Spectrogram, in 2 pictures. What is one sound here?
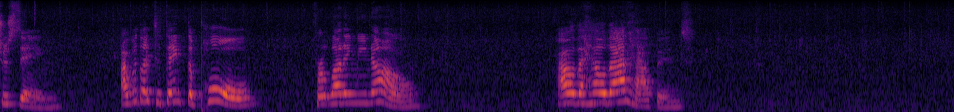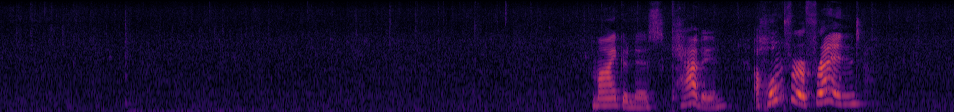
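A young woman talks casually into a nearby microphone, in bursts with pauses.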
